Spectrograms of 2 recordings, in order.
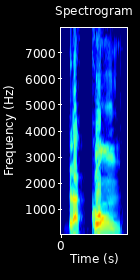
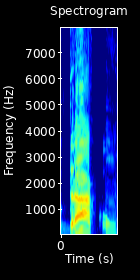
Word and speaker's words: Drácon: Eu falo de forma paroxítona, tá? Esses nomes, mas tem gente que gosta de falá-los, né? De pronunciá-los de forma oxítona. Dracon, Solon. Eu normalmente falo Dracon, Solon.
